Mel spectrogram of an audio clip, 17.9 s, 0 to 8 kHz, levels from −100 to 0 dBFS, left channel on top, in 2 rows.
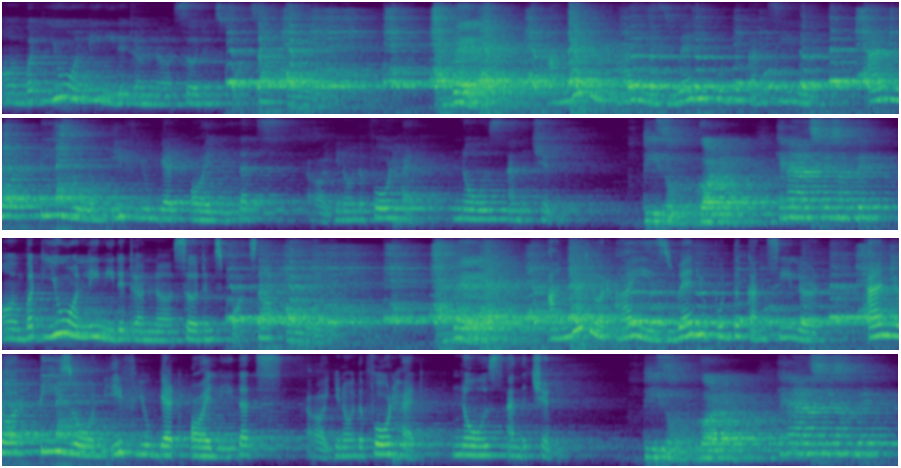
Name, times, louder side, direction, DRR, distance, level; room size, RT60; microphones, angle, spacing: voice 1, 0.0-3.4 5.5-11.7 12.0-13.2 13.5-14.6, right 5 dB, 70° right, 12 dB, 0.3 m, -34 dB
Bark, 2.2-9.2 9.5-9.7, left 1 dB, 20° left, 0.9 m, -31 dB
voice 2, 4.4-4.9 15.4-16.3 16.7-17.6, left 1 dB, 70° left, -7 dB, 1.2 m, -31 dB
9.2 x 6.6 x 2.7 m, 2.7 s
head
